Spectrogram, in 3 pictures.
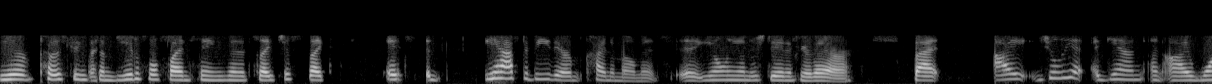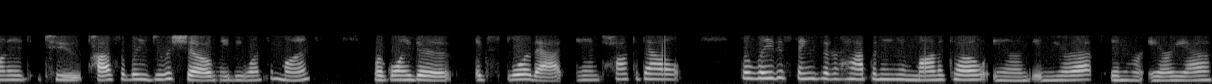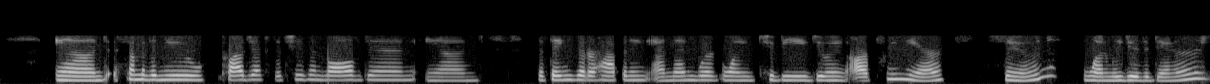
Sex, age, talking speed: female, 40-59, 155 wpm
